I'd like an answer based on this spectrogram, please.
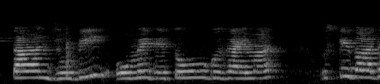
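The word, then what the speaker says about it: おめでとうございます: उसको आप कैसे बोलोगे, ओमे देतो गोजाइमास। अब यहाँ ओ के ऊपर लॉन्ग साउंड है, मैंने बताया था बार का मतलब लॉन्ग साउंड होता है, तो यहाँ पे हमें थोड़ा लॉन्ग साउंड देना है।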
